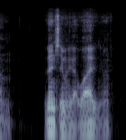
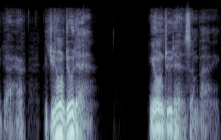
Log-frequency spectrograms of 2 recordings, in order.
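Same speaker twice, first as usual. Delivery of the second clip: loud menacing rant with sudden peaks; pissed-off threat; 2 semitones higher, 7 dB louder than usual. Acted. Patient vows revenge on the doctor, pissed off. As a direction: build from menace to outraged scolding. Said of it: "I was so pissed".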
